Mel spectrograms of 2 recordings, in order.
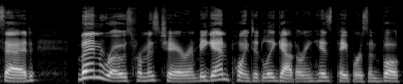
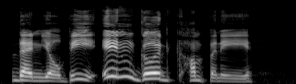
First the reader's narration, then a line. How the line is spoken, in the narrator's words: Toshinori boomed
